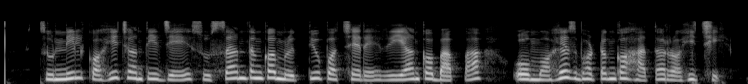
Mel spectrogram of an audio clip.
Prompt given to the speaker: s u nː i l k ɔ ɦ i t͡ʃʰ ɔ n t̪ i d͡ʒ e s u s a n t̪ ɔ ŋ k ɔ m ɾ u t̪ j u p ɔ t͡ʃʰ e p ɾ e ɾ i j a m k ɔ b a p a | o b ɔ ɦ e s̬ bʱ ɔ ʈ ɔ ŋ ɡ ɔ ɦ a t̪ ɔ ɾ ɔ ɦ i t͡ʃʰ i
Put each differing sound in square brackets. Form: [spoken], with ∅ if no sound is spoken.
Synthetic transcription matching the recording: s u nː i l k ɔ ɦ i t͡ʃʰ ɔ n t̪ i d͡ʒ e s u s a n t̪ ɔ ŋ k ɔ m ɾ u t̪ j u p ɔ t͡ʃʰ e [∅] ɾ e ɾ i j a [ŋ] k ɔ b a p a | o [m] ɔ ɦ e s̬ bʱ ɔ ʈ ɔ ŋ [k] ɔ ɦ a t̪ ɔ ɾ ɔ ɦ i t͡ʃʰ i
